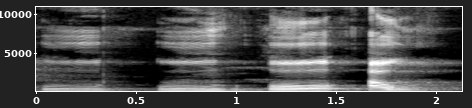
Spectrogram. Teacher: जिनको बोल लेंगे तो जो अपने ओष्ठ हैं, होठ हैं, वो वर्ताकार स्थिति बनाते हैं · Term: वर्ताकार स्वर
